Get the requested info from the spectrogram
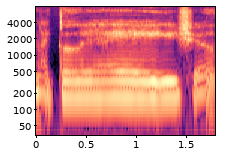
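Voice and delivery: glacial in slow motion, very slow, stretched out. Explaining how to describe a desired speed, demonstrating very slow, stretched words. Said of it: "use my voice to show how slow I mean".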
